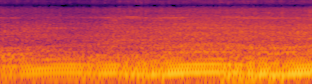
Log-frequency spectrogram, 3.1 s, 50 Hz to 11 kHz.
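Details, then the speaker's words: Mitsubishi 3000GT VR4 after transmission repair: steady deep hum, the deep rod-knock-like knock gone; caused by worn main shaft and reverse idler spacer, temporary fix. "all right happy days after days there's car running you can hear the knocks gone away it sounded like a deep rod knock from up here but you can actually hear that my engine is perfectly fine"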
